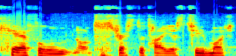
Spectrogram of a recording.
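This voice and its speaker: There is a man speaking over noticeable background noise. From Jamaica. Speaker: sim racing league commentator. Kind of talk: live commentary. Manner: frequent filler ums.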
